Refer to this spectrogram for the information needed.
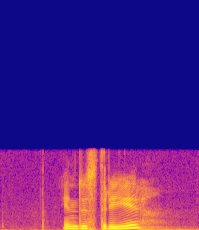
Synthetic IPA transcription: ɪnd̪ʉst̪ɾiːəɾ

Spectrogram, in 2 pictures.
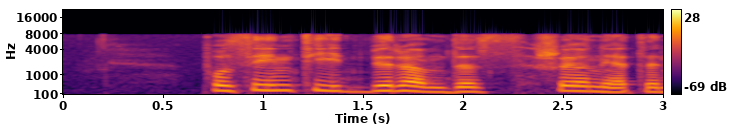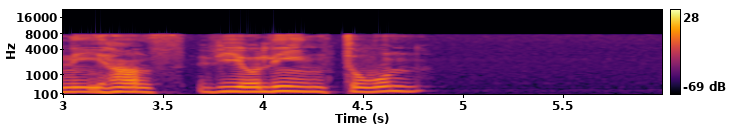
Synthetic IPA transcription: pʰosɪnt̪ʰiːd̪bɛɾœmd̪əsɧøːnheːt̪ʰənɪɦansvɪʊliːnt̪ʰuːn

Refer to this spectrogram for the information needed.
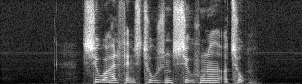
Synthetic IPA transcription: syʊ̰ɒ̽ɦælfem̰st͡sʰṵːsn̩syʊ̰hunɐð̞ˠɒ̽t͡sʰo̝̰ː

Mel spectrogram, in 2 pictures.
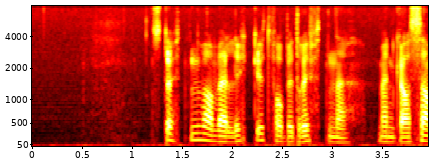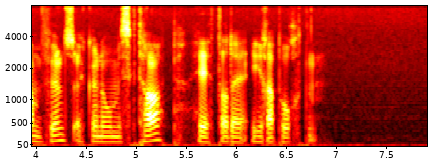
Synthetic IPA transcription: st̪œt̪n̩ʋɑːʁʋɛlʏkət̪fɔʁbəd̪ʁɪft̪n̩əmɛnɡɑːsɑmfʉnsœ̰kʊnuːmɪskt̪ʰɑːpheːt̪əʁd̪ḛːʔiːʁɑpʰʊʁt̪n̩

